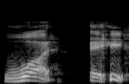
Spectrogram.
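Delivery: ordinary talk, nothing marked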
